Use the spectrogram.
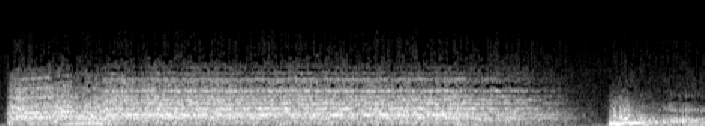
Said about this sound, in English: That's a pretty healthy roar from one of the kings of the jungle.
